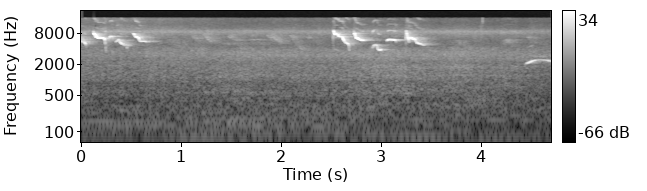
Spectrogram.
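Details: Old mountain white-eye from Merapi, a rare endemic, singing: two short bursts of high, sliding twitters separated by a quiet gap, with a brief lower whistle at the end.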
